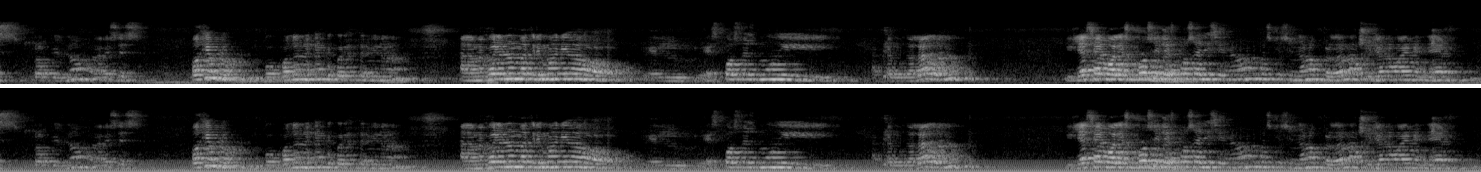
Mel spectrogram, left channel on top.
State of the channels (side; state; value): right; noise; hum, 5 dB below the sound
